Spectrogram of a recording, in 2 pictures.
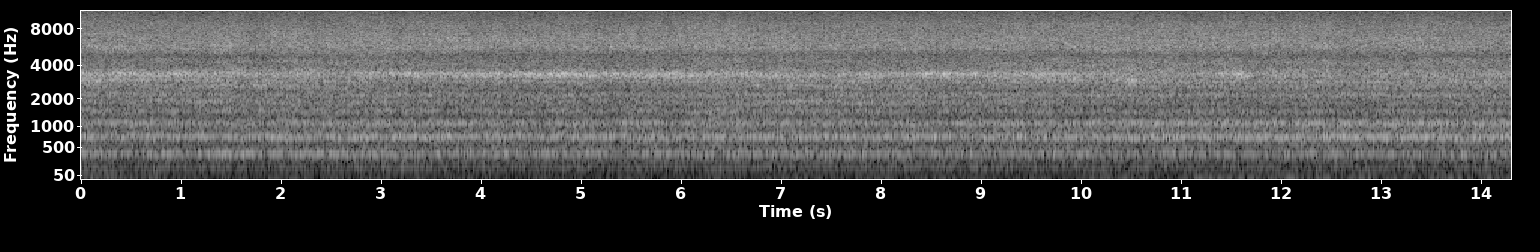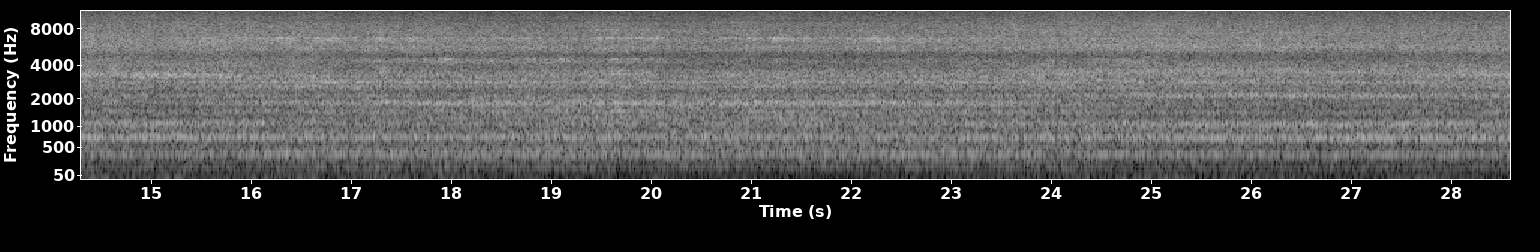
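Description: Long train of yellow engineering wagons rolling steadily past on the main line. The wheels on the rails make a continuous rolling sound with a steady whine on top.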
